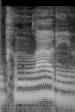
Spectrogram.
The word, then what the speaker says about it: cum laude: And graduating cum laude, right? Did mm-hmm. I say that right? – Oh, yeah, you got that.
